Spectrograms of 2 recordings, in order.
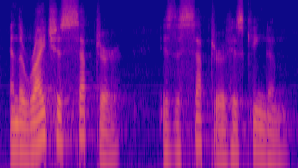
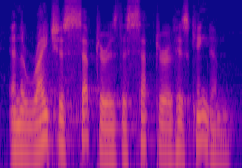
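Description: The two takes are said the same way.

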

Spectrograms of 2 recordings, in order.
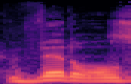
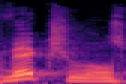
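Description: First: The word is said like 'vittles'. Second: The word is said the way it is spelled. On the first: The speaker calls it right. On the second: The speaker calls it wrong.

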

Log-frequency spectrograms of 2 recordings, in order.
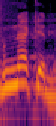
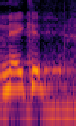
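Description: First: The word is said in a Texan accent. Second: The word is said in a standard accent. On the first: "It's naked down here in Texas" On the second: "not naked"

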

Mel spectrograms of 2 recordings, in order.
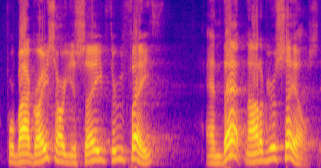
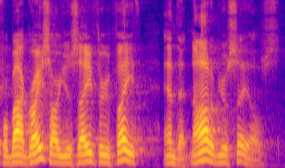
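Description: First: The phrase 'and that not of yourselves' is emphasized. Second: The phrase 'and that not of yourselves' is downplayed.

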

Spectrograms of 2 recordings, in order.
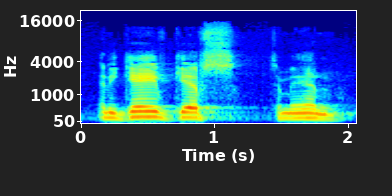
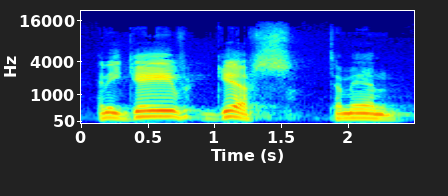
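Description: The two takes are said the same way.

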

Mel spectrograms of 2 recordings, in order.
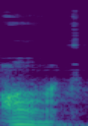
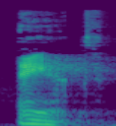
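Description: First: The word is said with a non-Southern pronunciation. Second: The word is said with a Southern pronunciation. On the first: The speaker calls it wrong. "Not aunt" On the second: The speaker calls it right. "Good southern way of saying that, right?"

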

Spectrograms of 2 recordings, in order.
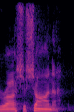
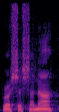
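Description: First: Hashanah is stressed before its last syllable. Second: Hashanah is stressed on its last syllable. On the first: The speaker calls it wrong. "I grew up thinking that was called Rosh Hashanah" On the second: The speaker calls it right. "the accent goes to the last syllable"

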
